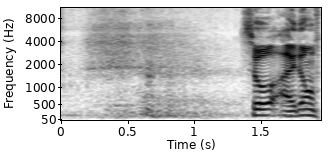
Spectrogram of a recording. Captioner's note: laughter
